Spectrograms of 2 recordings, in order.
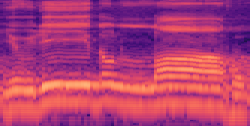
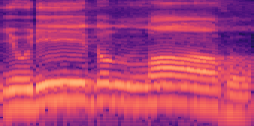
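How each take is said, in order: The two takes are said the same way.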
